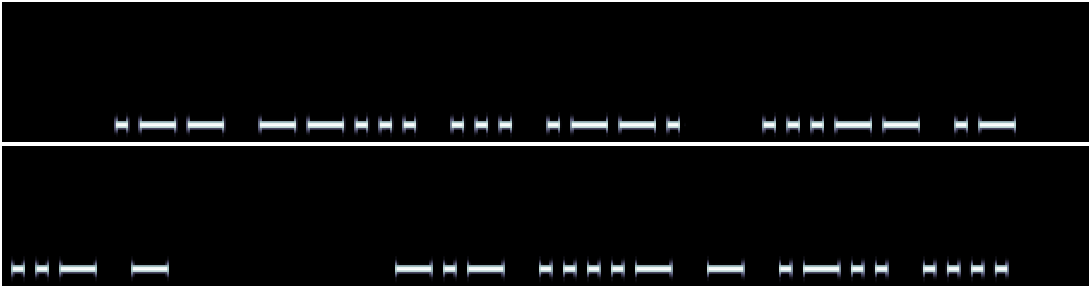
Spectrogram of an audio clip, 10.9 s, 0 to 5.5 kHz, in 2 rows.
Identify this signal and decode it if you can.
Morse code, heard as a keyed tone, about 20 wpm, 700 Hz. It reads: W7SP 3A UT K4TLH
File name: LARK-FD-2022-Log-in-CW-20wpm-700-Hz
